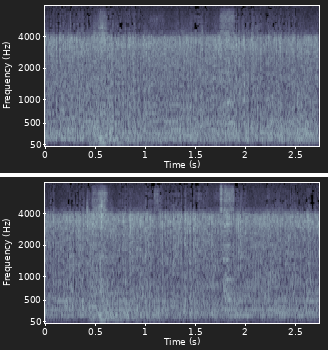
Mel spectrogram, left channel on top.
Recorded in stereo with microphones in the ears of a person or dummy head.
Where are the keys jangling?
75° right (ahead or behind), 1.0 m; by 2.7 s 30° right (ahead or behind), 2.5 m.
